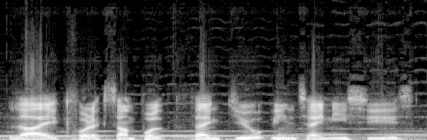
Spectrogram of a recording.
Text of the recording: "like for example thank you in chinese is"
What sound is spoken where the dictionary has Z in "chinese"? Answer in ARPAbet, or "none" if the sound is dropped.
S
